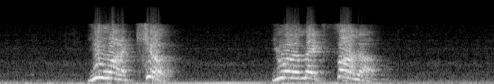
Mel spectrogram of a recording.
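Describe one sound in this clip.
A man speaks close to a microphone with emphasis, in short bursts.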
